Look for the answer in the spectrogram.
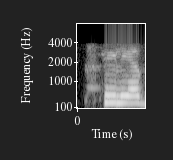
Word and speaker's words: Celia: Celia Guzman. – Spell that first name for me. – C-E-L-I-A. – G-U-Z.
